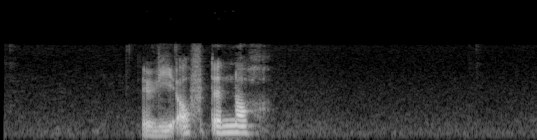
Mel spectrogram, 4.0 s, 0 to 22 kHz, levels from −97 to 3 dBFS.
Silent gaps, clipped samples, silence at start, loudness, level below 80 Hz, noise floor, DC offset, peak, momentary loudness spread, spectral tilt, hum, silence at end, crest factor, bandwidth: none; under 0.1%; 1.05 s; -23 LUFS; -64 dBFS; -62 dBFS; under 0.1%; -4 dBFS; 13 LU; -5 dB/octave; none; 2.05 s; 24 dB; 7.2 kHz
